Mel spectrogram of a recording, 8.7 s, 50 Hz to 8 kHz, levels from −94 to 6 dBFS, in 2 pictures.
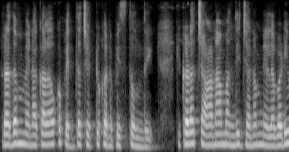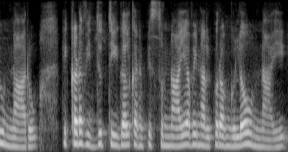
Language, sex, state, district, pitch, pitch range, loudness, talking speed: Telugu, female, Telangana, Hyderabad, 200 Hz, 180-210 Hz, -20 LUFS, 130 wpm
